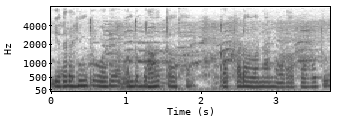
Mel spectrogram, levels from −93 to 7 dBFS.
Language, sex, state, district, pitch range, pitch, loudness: Kannada, male, Karnataka, Belgaum, 160-175 Hz, 170 Hz, -20 LUFS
